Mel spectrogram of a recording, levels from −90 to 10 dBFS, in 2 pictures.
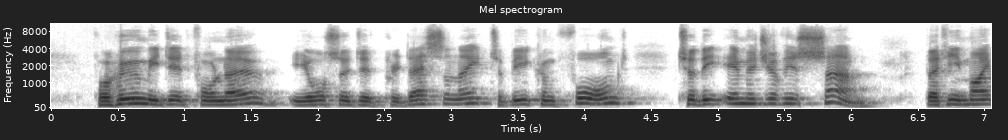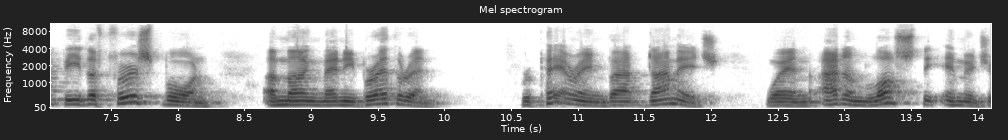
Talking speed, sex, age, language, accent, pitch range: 150 wpm, male, 60-79, English, British, 140-180 Hz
